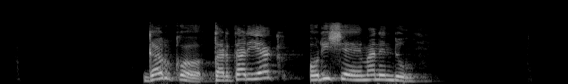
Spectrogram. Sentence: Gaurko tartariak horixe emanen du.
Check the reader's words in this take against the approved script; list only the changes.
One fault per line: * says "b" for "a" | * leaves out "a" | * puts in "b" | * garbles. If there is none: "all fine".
all fine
